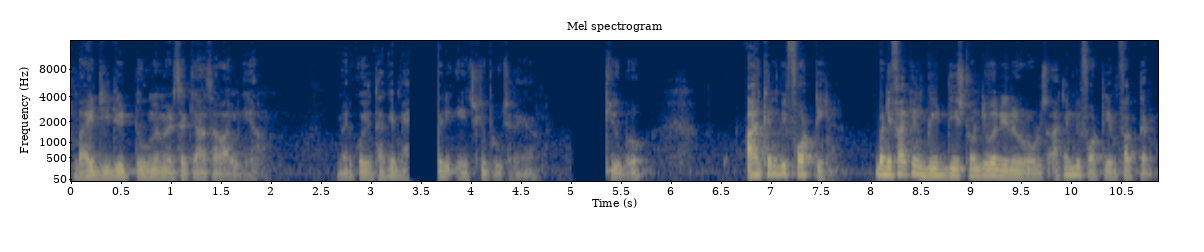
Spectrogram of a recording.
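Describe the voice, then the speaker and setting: A man in his thirties, a podcast guest, telling stories in a casual, animated way, swearing freely and acting out the people in them. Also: low-pitched, normal speed. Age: 30s. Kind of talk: casual storytelling, mixing Hindi and English. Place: podcast studio.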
